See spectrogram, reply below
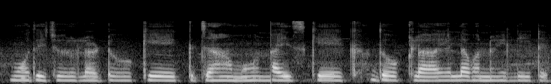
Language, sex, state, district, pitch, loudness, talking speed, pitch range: Kannada, female, Karnataka, Gulbarga, 185 Hz, -16 LUFS, 120 wpm, 180-195 Hz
